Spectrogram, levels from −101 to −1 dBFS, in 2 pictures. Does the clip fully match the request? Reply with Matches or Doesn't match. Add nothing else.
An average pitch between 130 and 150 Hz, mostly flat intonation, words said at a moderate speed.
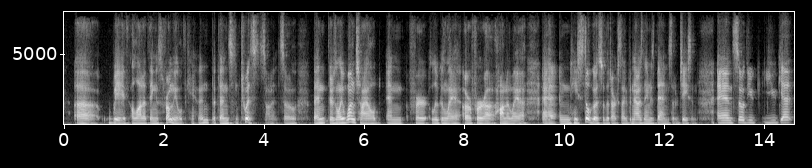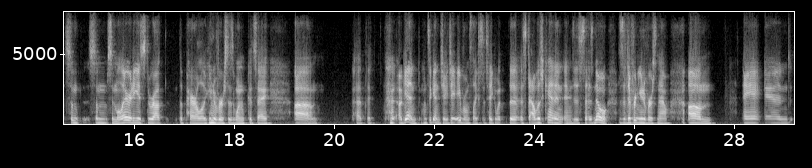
Doesn't match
